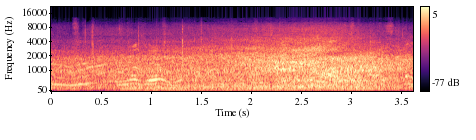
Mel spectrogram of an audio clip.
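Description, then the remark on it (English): Steady roadway traffic of cars rushes past, a broad wash of engine and tire noise that swells slightly toward the end, with a voice briefly audible near the start. “Dumb cars.”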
